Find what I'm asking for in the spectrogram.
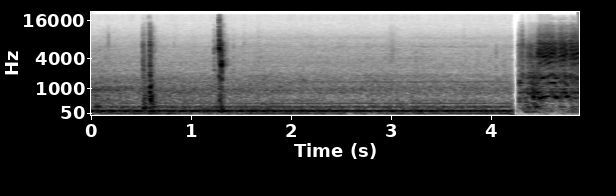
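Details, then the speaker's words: John Deere Z915E zero-turn mower after repairing a frayed, disconnected charging wire at the starter (battery 12.6 V, expecting over 13 V running): engine idles steadily with even low drone, no stumbling; repair judged successful. "Well, the old Deere is alive again. Yep, that seems like it was a success, so awesome."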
